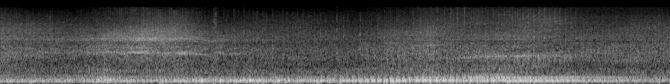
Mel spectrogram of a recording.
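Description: Motorcycle engines rev up and roar close by as bikes pass.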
